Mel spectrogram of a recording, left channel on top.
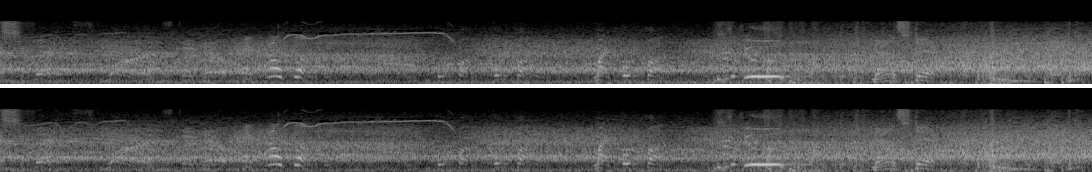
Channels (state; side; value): normal; both; correlation 0.95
